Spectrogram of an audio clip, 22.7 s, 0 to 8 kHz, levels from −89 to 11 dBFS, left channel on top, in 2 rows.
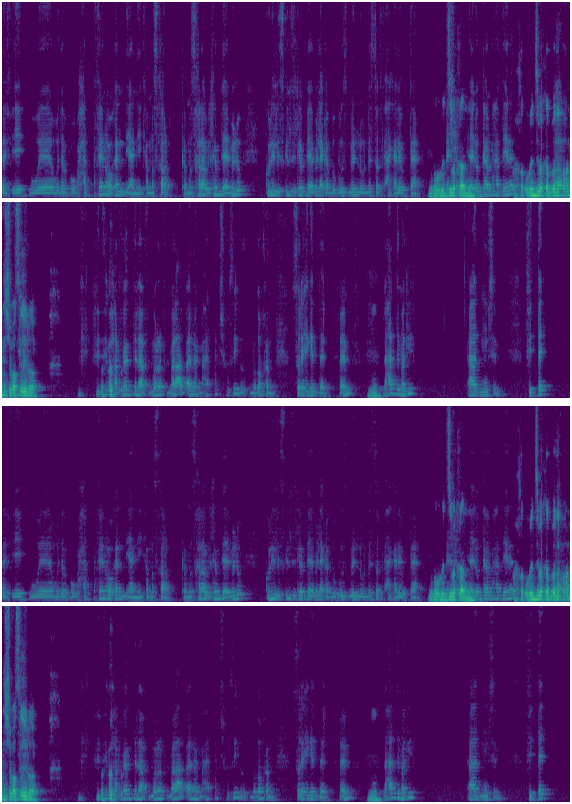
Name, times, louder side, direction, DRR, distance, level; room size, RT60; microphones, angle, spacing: voice 1, 0.0-8.4 8.9-10.3 11.0-11.9 12.9-18.4 19.0-19.6 20.7-21.3 21.8-22.2, left 3 dB, 80° left, 1.1 m, -44 dB
voice 2, 8.5-9.5 10.2-12.0 12.3-12.4 18.7-18.9, right 1 dB, 5° right, 0.3 m, -27 dB
11.0 x 6.6 x 2.6 m
head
